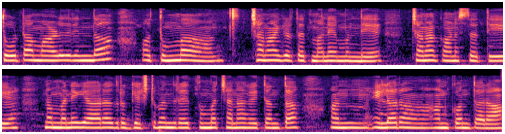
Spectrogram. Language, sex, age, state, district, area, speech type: Kannada, female, 30-45, Karnataka, Vijayanagara, rural, spontaneous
